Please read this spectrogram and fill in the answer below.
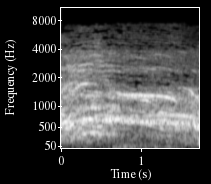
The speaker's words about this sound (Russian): Кто считает, что нет? Громко крикните «Хари Бол».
